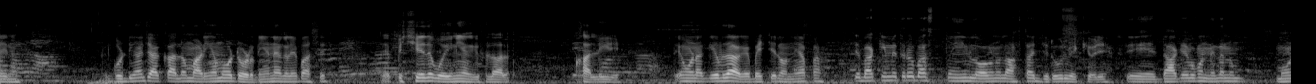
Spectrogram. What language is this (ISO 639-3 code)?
pan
